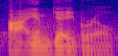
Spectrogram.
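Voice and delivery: "I am Gabriel" stated low and final; emphatic. Acted. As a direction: answer with a low, falling "I am Gabriel". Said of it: "it too is in the emphatic".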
